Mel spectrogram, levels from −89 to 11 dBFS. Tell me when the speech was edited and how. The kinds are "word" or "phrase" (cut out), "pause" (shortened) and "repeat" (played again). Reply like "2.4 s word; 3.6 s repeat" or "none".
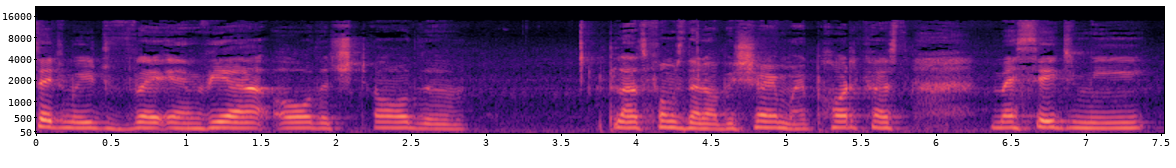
none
